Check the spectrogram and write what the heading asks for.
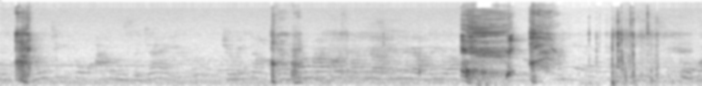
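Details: Voiced laughter broken by several sharp coughing bursts, the laughing triggering the coughs.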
